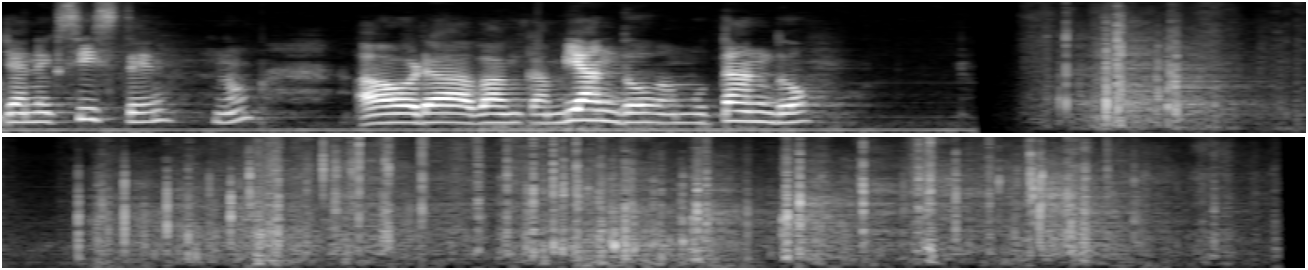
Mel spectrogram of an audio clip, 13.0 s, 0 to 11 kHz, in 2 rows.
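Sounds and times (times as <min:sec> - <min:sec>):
paper crinkling: 0:05.1 - 0:13.0.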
